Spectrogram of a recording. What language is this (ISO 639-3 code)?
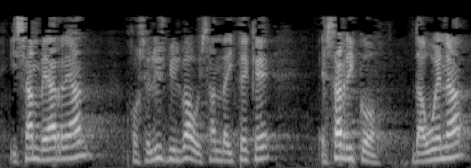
eus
